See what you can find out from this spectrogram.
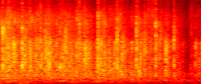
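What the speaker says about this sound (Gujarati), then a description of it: "તો આ બધી બહેનો માટે જોરદાર તાળીઓ પાડી દઈશ" Sustained applause from a crowd at a Tulsi Vivah wedding ceremony, honoring the volunteer women: a dense, steady patter of many hands clapping nearby, loud throughout and tapering slightly at the end, with faint voices mixed in.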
